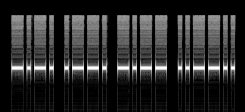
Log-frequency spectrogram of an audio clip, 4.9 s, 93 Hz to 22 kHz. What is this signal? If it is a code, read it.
Morse code, heard as a keyed tone, about 16 wpm, 800 Hz. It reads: CPY?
